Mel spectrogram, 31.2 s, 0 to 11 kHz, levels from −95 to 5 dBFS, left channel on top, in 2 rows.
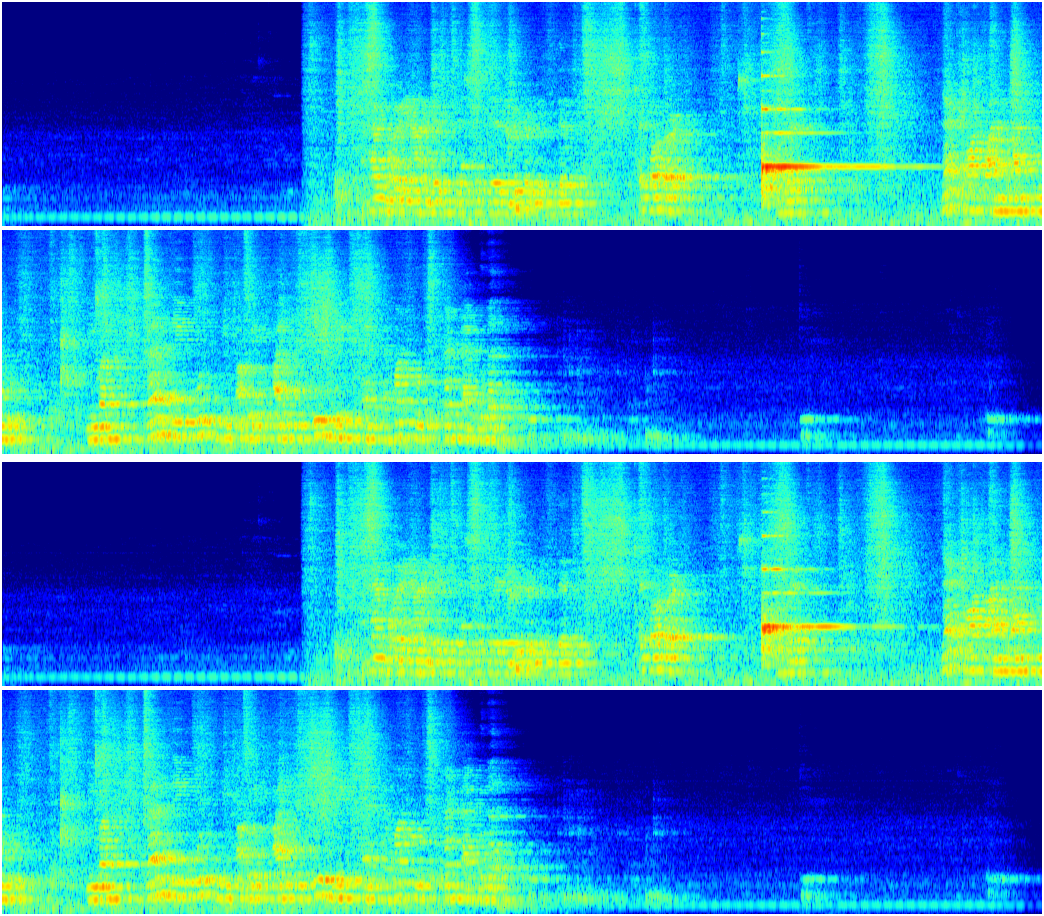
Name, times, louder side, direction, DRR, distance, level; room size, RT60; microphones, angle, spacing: sound 1, 4.5-22.3, equal, 25° right, 0.8 m, -37 dB
voice 1, 5.4-8.6 9.5-10.2 11.6-12.0 23.5-23.6, left 1 dB, 60° left, -8 dB, 1.1 m, -28 dB
Harp, 11.4-13.3, left 4 dB, 85° left, 0.5 m, -19 dB
voice 2, 14.0-15.9 16.9-17.4 17.8-23.2, equal, 10° left, -6 dB, 0.4 m, -27 dB
3.2 x 2.3 x 3.8 m, 2.1 s
head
